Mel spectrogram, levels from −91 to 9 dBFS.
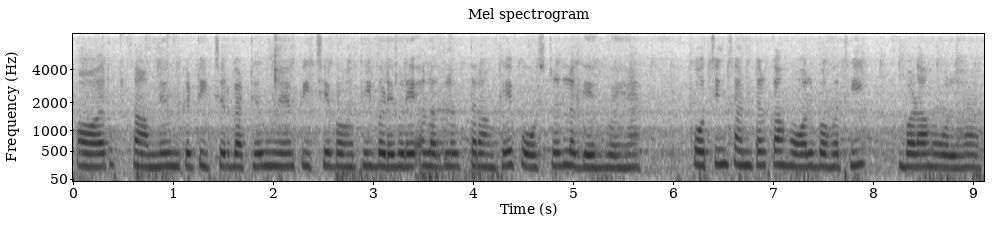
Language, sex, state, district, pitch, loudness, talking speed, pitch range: Hindi, female, Punjab, Pathankot, 230 Hz, -16 LUFS, 190 wpm, 225-240 Hz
